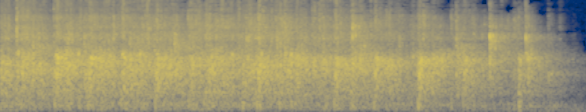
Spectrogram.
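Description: An audience applauds Tori, many hands clapping in a dense, steady crackle that holds strong for a few seconds and then thins out and fades at the end.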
